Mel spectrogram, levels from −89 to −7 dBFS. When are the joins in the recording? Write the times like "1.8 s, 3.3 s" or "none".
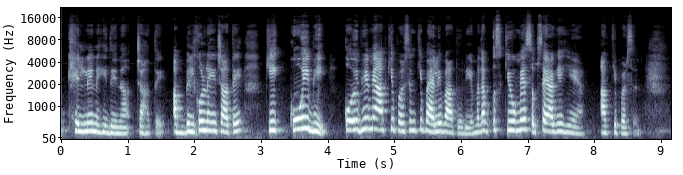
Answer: none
